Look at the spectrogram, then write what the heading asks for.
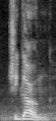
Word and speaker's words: Qigong: gong you know what Google will help us pronounce it gum Qigong um Qigong healing at any age with energy breath movement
